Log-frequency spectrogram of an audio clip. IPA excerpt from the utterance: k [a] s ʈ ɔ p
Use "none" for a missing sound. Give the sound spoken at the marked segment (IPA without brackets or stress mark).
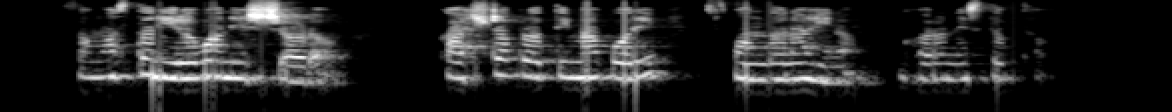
a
